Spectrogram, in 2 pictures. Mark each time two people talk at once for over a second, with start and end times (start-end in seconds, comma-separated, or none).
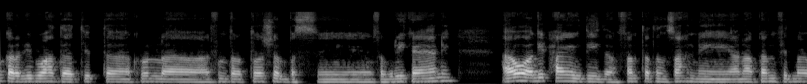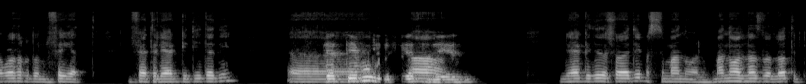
11.3-12.6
